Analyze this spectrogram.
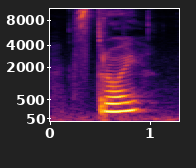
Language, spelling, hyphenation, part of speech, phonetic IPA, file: Czech, stroj, stroj, noun, [ˈstroj], Cs-stroj.ogg
- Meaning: machine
